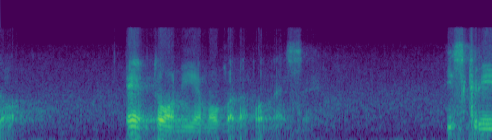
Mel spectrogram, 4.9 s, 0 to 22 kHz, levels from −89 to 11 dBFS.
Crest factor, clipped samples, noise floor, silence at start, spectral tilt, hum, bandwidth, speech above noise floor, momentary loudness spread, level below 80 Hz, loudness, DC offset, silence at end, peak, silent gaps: 22 dB; under 0.1%; -55 dBFS; 0 s; -3.5 dB/octave; none; 11 kHz; 32 dB; 18 LU; -56 dBFS; -24 LUFS; under 0.1%; 0 s; -4 dBFS; none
